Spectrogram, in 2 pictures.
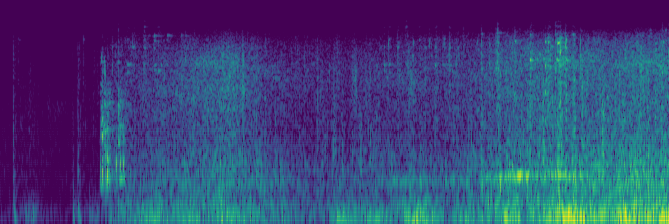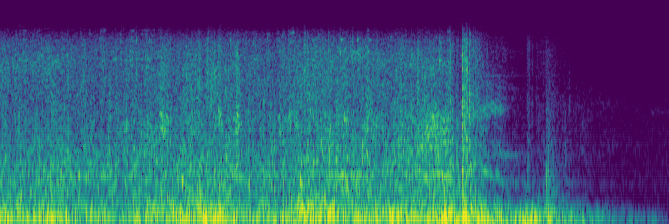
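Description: Wind rushes loudly past a falling skydiver, then dies away.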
